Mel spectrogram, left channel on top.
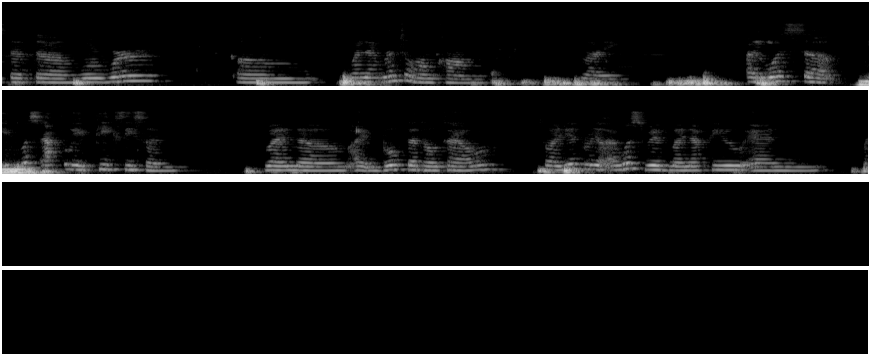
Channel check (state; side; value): silent; right; digital silence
